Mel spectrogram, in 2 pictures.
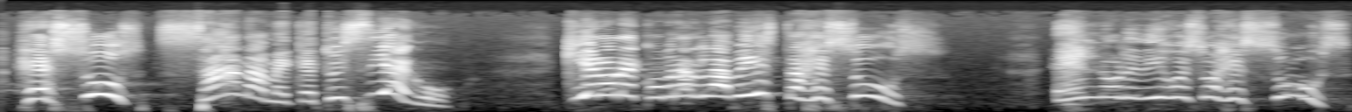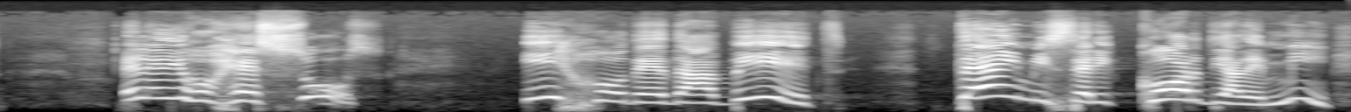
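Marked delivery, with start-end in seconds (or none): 0.1-4.8 imitando a un ciego que clama, voz muy aguda; grito de súplica. Acted. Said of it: "Bartimeo le gritó". 7.8-13.4 súplica proclamada, lenta y marcada; clamor actuado. Acted. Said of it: "Bartimeo le gritó".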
